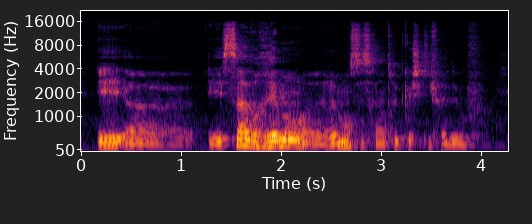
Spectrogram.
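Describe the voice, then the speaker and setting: Dark, mellow tone from a man at medium pitch, with ordinary pitch variation, a moderate pace, and audible room echo. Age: 20s. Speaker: YouTuber, personal finance vlogger. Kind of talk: casual monologue vlog. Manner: hesitant, many fillers and repetitions.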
